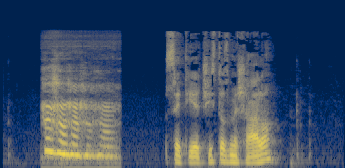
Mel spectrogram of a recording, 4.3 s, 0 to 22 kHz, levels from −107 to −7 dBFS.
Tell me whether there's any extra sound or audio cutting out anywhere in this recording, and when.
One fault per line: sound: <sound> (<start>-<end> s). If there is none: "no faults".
sound: laugh (0.5-1.5 s)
